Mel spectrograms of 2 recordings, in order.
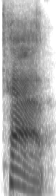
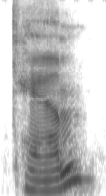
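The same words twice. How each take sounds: First: "cab" ending in a lip stop, no hum; sung, shut the lips on the B of "cab". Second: Soft, low "cam" with a hummed M; slight vibration. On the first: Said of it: "there's no humming". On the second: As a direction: hum lightly on the end of "cam". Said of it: "a little bit of vibration". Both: Shown as a demonstration.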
